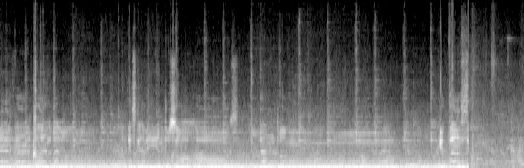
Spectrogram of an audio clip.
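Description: A man sings to his own acoustic guitar, a held melody over strummed chords, with a steady low rumble of the moving ferry beneath. It cuts off abruptly just before the end.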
